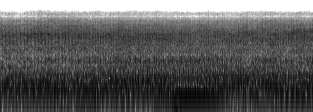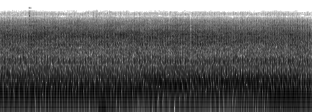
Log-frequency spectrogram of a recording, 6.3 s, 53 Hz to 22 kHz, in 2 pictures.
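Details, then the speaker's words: 1939 Caterpillar D4 with a D4400 diesel, test run after injectors were set and bench-tested. Steady, even idle with a low beat and an occasional faint pop; one injector slightly seeping, exhaust stack clean; normal idle. "so it sounds good it's got a little pop I got a little bit of a seep on one injector I need to fix up no big deal"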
